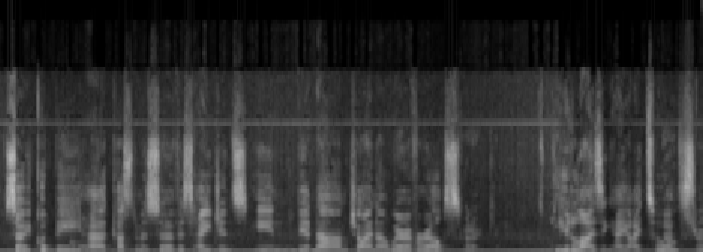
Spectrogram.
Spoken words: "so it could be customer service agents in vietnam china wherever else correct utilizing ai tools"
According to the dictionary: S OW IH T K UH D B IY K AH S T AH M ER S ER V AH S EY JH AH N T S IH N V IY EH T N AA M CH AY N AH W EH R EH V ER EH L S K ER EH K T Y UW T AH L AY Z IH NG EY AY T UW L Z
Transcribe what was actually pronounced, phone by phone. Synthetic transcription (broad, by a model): S OW IH T K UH D B IY K AH S T AH M ER S ER V AH S EY JH AH N T S IH N V IY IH T N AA M CH AY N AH W EH R EH V ER EH L S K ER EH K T Y UW T AH L AY Z IH NG EY AY T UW L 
